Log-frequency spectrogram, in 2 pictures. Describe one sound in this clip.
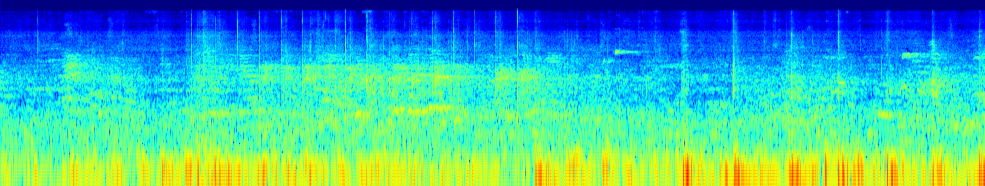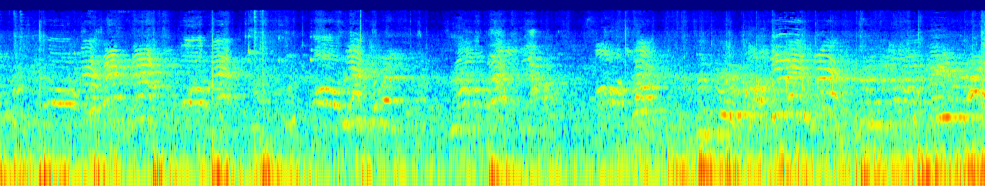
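Spectators and players shout and cheer from the sidelines.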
